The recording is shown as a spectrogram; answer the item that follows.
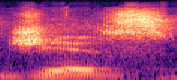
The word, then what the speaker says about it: JAS: I believe Jericho Appreciation Society, in short, is pronounced Jizz.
